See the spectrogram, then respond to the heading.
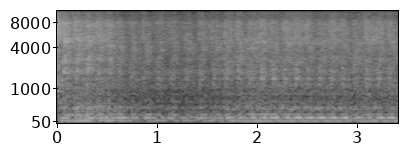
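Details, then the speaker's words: Dodge Neon race car (car 34) with a replacement engine on first start: lumpy, weak chuffing about three beats a second, barely catching; low compression, which the owner attributes to collapsed lifters. "The lifters in these things collapse, and when you first try and start them, they never have compression."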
